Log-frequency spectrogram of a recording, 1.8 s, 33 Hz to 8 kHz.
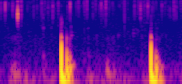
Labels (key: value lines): label: biophony, double pulse
recorder: SoundTrap 300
